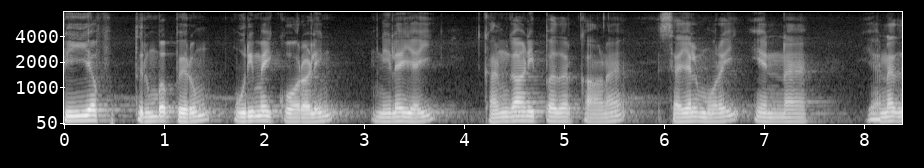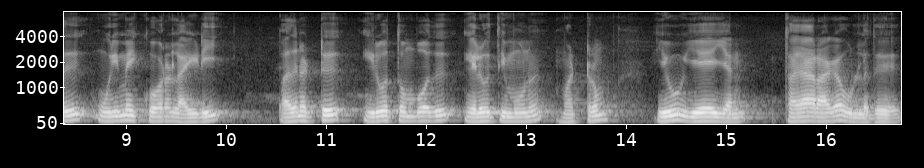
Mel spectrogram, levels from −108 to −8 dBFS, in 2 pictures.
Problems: none marked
